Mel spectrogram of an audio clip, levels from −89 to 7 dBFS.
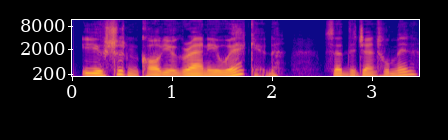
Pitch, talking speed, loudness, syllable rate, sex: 125 Hz, 155 wpm, -15 LUFS, 4.5 syllables/s, male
